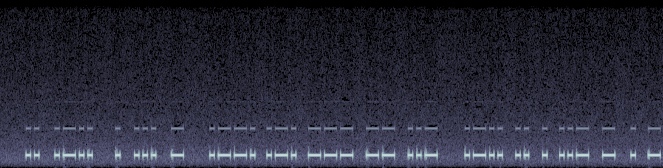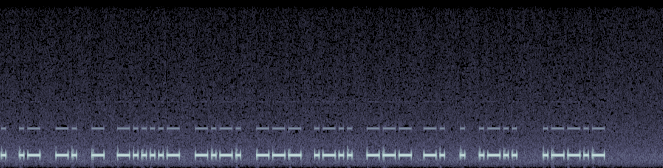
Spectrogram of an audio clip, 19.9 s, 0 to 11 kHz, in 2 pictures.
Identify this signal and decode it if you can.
Morse code (with French letters), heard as a keyed tone, hand-sent with a paddle, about 19 wpm, 870 Hz. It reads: IL EST PROMU LIEUTENANT-COLONEL À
